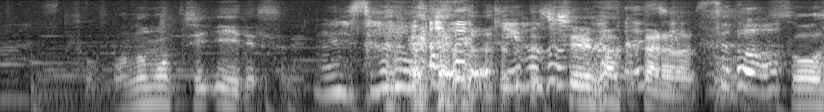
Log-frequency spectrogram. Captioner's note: laughs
